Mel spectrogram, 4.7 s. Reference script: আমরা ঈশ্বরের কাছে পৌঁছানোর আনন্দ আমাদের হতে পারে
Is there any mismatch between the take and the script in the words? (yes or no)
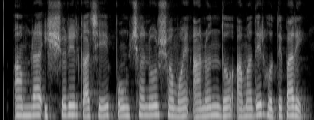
yes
